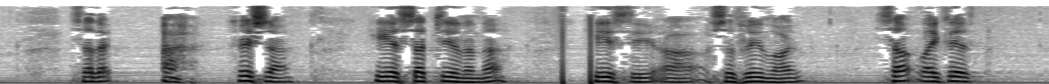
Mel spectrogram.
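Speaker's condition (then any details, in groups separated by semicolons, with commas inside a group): Stroke; unsure listeners understand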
